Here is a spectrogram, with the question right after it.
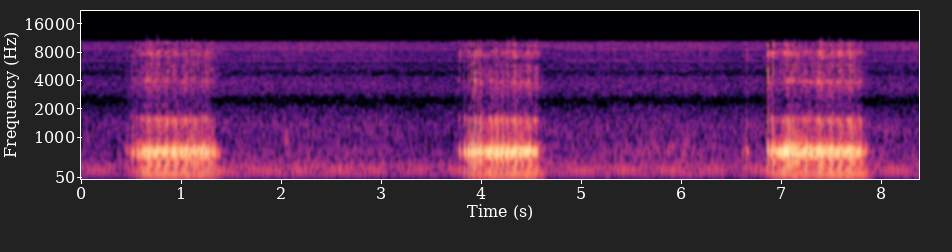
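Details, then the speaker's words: Boston Terrier snoring while asleep: three loud, rattling, buzzing snores about three seconds apart, roughly 20 a minute, with quiet pauses between. "Hey, Lou. Who's snoring? Louie, you snoring."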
